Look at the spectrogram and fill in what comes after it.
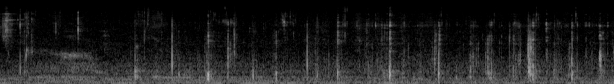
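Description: Close-miked chewing of a mouthful of sausage: irregular sharp mouth clicks and smacks, about three a second.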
